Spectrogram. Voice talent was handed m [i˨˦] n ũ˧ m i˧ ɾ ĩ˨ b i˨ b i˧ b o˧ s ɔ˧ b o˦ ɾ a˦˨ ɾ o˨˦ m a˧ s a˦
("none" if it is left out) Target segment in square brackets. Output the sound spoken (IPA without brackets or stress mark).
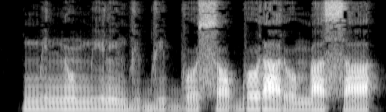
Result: i˧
